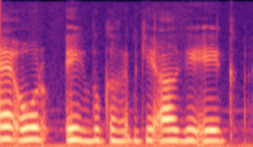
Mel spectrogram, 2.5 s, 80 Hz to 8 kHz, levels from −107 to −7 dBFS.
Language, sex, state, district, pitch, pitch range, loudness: Hindi, female, Punjab, Pathankot, 215 Hz, 210-230 Hz, -15 LUFS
